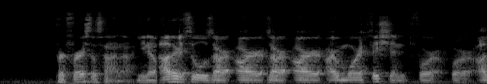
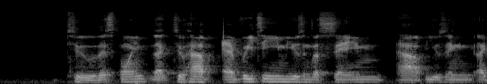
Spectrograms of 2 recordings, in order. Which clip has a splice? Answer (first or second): first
